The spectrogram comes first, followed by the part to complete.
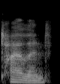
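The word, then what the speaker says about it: ptyalin: there's this enzyme called Thailand which the p is silent but it's pronounced Thailand which is is basically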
